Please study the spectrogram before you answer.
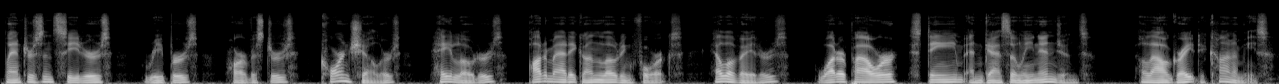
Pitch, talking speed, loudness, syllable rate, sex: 100 Hz, 105 wpm, -19 LUFS, 4.7 syllables/s, male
